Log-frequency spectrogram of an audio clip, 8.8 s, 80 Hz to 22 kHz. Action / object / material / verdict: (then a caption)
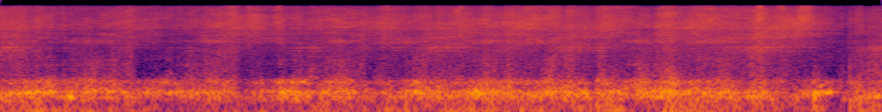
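scrape / foam microphone windscreen / foam / none. Painted fingernails scratch a small round white textured foam windscreen on a microphone. The result is a steady, dense, muffled rumbling scratch, concentrated in the low range around 200 Hz, with almost no bright content. It swells and dips slightly throughout.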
